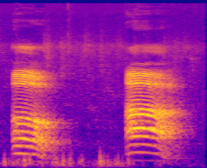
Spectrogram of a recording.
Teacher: मुख से निकली वायु कहीं रुक नहीं रही है, एकदम निर्बाध गति से बाधा रहित बाहर निकल आ रही है। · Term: स्वर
